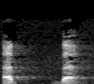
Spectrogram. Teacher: Jadi ba yang bertasydid sama dengan dua huruf ba, ba yang pertama sukun lalu diidghamkan pada huruf ba yang berikutnya · Term: ba musyaddadah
